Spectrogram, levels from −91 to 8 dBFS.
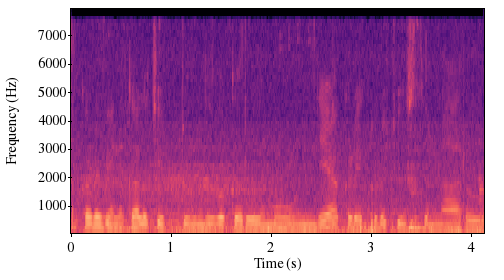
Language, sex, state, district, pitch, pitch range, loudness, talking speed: Telugu, female, Andhra Pradesh, Sri Satya Sai, 195 Hz, 185-205 Hz, -15 LUFS, 115 wpm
